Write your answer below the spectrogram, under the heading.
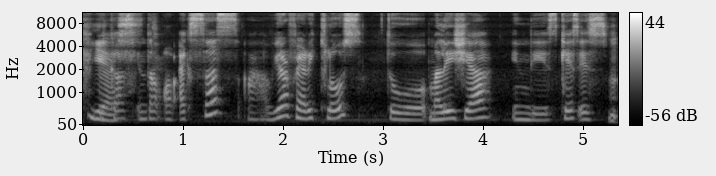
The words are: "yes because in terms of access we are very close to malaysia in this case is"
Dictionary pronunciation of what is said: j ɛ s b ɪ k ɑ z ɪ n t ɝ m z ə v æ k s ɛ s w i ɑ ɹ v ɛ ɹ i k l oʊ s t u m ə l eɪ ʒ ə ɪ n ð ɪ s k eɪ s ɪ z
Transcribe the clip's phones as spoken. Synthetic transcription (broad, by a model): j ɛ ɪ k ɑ s ɪ n t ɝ m ə f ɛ k s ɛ s w i ɑ ɹ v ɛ ɹ i k l oʊ s t u m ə l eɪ ʃ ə ɪ n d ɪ s k eɪ s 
